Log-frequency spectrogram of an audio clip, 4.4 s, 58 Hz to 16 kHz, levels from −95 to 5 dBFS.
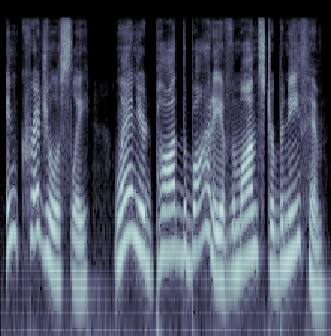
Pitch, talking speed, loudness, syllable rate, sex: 210 Hz, 135 wpm, -19 LUFS, 4.8 syllables/s, female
